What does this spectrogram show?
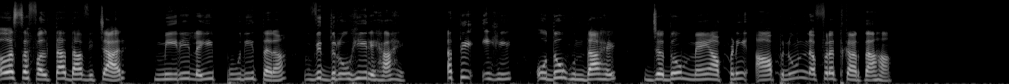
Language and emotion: Punjabi, disgusted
